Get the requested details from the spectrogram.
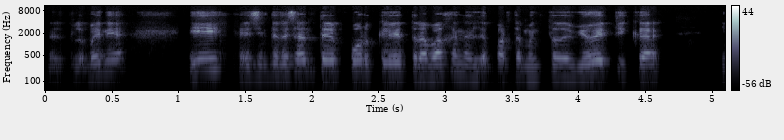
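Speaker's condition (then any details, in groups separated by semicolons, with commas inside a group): No condition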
